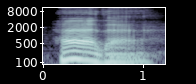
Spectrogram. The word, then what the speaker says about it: هذا: Ya, dalam kata hadza, ya, hadza di sini dibacanya hadza, ya, panjang, ya. Padahal di sini artinya apa? Tulisannya tidak ada tanda panjang sama sekali, ya, tapi dibaca dengan panjang. Seperti itu aturannya, ya, memang dari sononya seperti itu. Jadi kita tidak boleh membacanya dengan hadza gitu, ya, tapi harus hadza, dua-duanya panjang.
